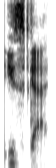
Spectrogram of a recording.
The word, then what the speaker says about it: isekai: I know that that Mike Stanton mispronounced it. It's supposed to be isekai.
